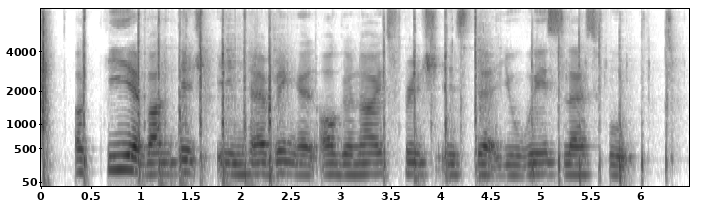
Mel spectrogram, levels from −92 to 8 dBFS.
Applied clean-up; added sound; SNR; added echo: neural mask model RNNoise.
